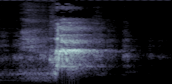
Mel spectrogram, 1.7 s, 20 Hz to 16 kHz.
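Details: An 8-week-old Oorang (Mountain) Airedale Terrier puppy gives its first barks, a single high, sharp bark after a brief rough whine, on its first night meeting a 7-year-old Airedale.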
